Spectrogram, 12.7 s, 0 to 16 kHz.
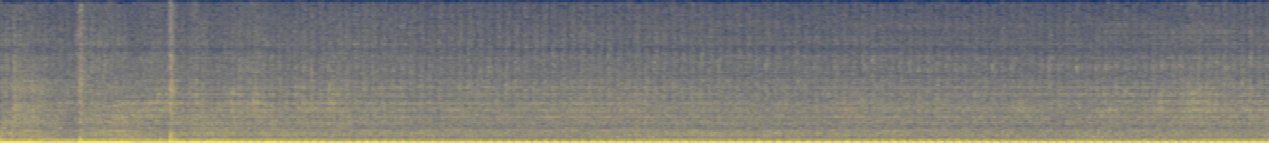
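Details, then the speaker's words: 1994 Toyota Tercel, hot-soaked with Seafoam through PCV vacuum line, two cylinders around 60-90 psi: rev drops to lumpy idle with uneven stumbling beats; misfire from low compression, suspected non-sealing valve. "so it's just a last-ditch effort because it's obviously not worth you know pulling the head it has a exhaust valve or an intake valve on so on before that's not sealing"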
